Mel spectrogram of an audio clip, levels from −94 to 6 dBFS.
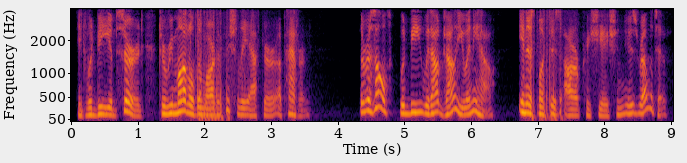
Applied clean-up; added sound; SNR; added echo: neural mask model RNNoise.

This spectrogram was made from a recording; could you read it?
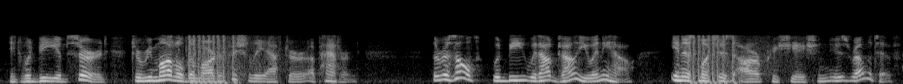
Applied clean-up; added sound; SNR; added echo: none; Gunshot, gunfire; 14 dB; none.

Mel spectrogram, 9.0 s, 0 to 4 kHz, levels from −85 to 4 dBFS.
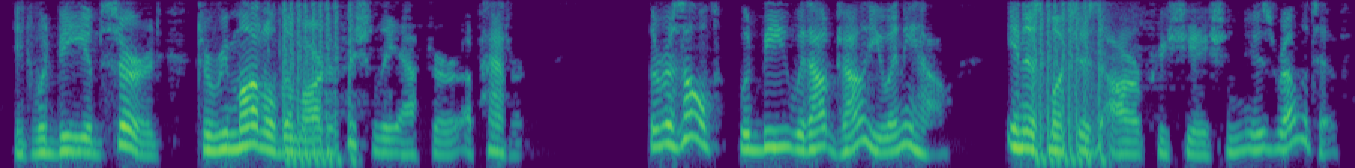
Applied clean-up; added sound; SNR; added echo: classical method spectral subtraction.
